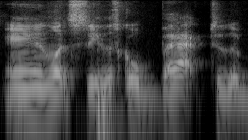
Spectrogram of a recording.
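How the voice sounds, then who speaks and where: A man's voice: mid-range voice, steady tone, normal speed, vocal fry, slight background noise. A man hosting a Lego vlog, chatting casually and a little sarcastically while he builds and weighs up new sets. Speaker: Lego channel host.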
